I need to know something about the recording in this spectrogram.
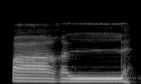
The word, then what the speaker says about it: parlent: Donc, camarade parle. E-N-T ne se prononce pas.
